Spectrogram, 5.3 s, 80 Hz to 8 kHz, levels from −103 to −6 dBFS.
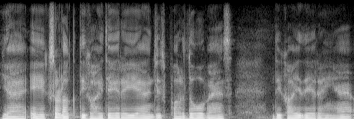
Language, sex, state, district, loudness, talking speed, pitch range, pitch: Hindi, male, Uttar Pradesh, Shamli, -19 LUFS, 170 wpm, 115-120 Hz, 120 Hz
